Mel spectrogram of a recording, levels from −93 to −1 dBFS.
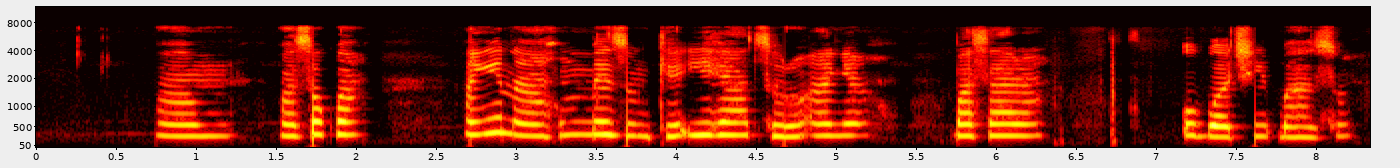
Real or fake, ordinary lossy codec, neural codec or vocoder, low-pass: real; none; none; 7.2 kHz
